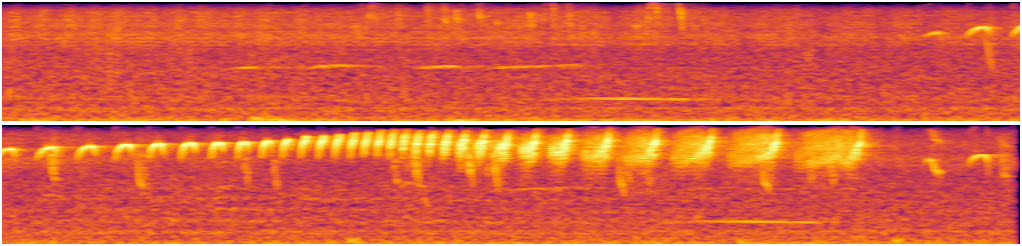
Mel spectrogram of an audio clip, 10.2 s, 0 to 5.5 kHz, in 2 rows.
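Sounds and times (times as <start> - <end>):
Band-tailed Antbird Hypocnemoides maculicauda song: 1.2 - 10.1
faint bird calls: 1.2 - 10.1.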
